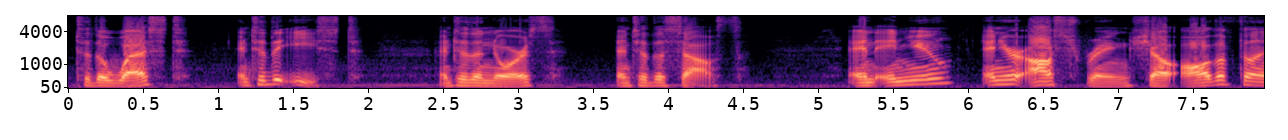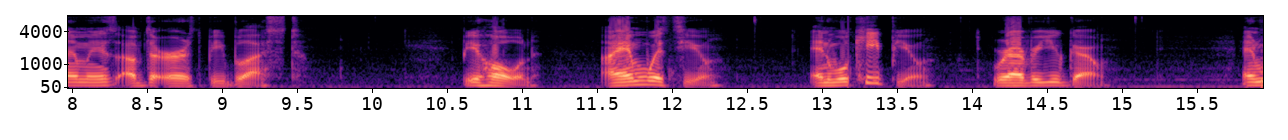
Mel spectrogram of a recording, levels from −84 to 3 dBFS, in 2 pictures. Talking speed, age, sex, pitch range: 160 wpm, 30-49, male, 115-180 Hz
